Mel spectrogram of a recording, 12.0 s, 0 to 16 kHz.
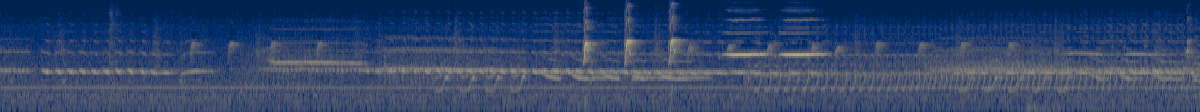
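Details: Young Malinois Waterslager canaries from 2016 singing: long rolling trills and bubbling water-like tours near mid pitch, stepping between sustained whistled tones. Several sharp, very high clicking notes burst out midway, and a steady low hum runs throughout.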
